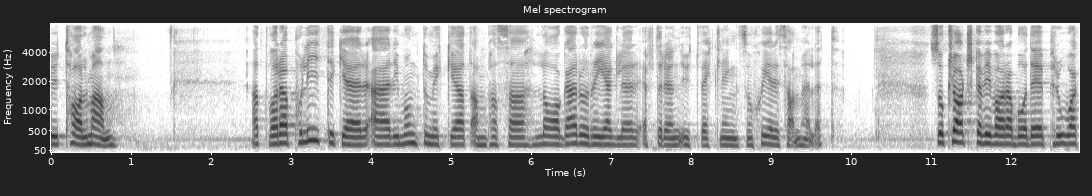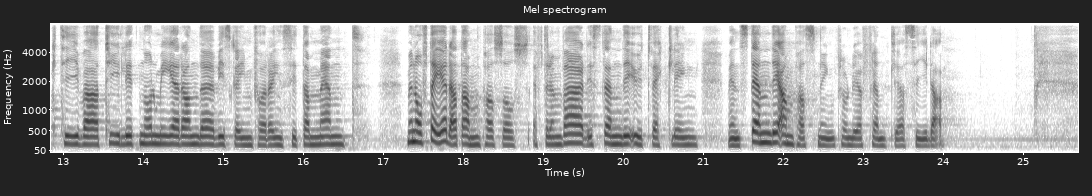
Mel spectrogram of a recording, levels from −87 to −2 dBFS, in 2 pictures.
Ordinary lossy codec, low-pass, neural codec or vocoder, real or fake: none; none; none; real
